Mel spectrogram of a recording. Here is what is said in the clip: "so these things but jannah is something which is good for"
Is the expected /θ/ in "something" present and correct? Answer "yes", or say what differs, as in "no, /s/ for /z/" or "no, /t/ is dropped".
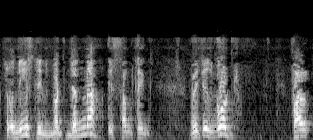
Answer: no, /t/ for /θ/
